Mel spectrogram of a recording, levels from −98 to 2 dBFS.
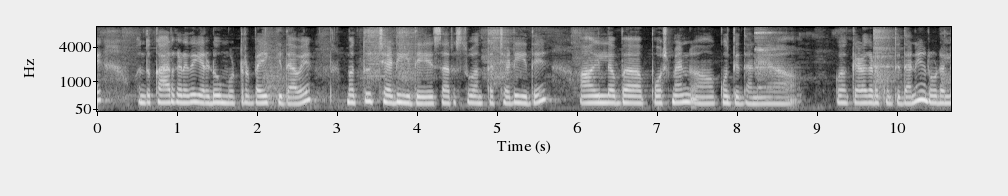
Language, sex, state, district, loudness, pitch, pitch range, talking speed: Kannada, female, Karnataka, Belgaum, -15 LUFS, 205 Hz, 200-215 Hz, 120 wpm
